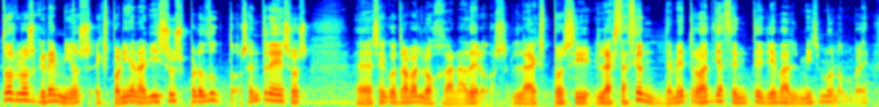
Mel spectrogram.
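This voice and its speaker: A man's voice: mid-range voice, moderate pace, a little hiss or hum. A young man, commentating his gameplay casually, joking and swearing. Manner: chatty and joking, swears a lot. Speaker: gameplay streamer.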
